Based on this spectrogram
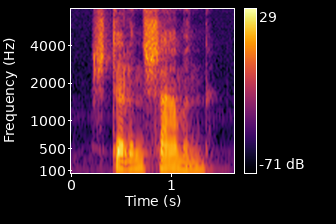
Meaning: inflection of samenstellen: 1. plural present indicative 2. plural present subjunctive
- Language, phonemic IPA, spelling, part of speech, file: Dutch, /ˈstɛlə(n) ˈsamə(n)/, stellen samen, verb, Nl-stellen samen.ogg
